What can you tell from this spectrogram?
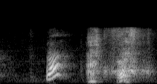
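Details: Pet dog that cannot bark like a real dog, prompted by its owner: a brief yelp, then two rough, growly bark-like sounds, with a person's voice close by.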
